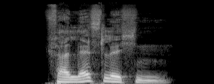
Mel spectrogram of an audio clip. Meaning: inflection of verlässlich: 1. strong genitive masculine/neuter singular 2. weak/mixed genitive/dative all-gender singular 3. strong/weak/mixed accusative masculine singular 4. strong dative plural
- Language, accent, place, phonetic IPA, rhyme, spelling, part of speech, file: German, Germany, Berlin, [fɛɐ̯ˈlɛslɪçn̩], -ɛslɪçn̩, verlässlichen, adjective, De-verlässlichen.ogg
